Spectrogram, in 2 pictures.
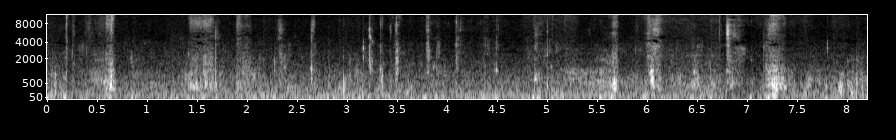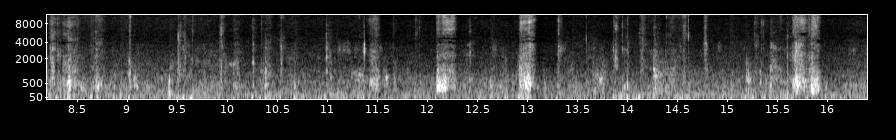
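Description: Close-miked chewing and biting of braised pork belly: a steady run of wet mouth clicks and smacks, with a few louder ones scattered through.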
